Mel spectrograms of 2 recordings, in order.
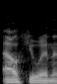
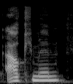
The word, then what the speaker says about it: Alcuin: How did we get to a point that if you look at, like, if you, Alcumin, is that, did I say it right? Alcumin? Alcuin, yeah, Alcuin.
